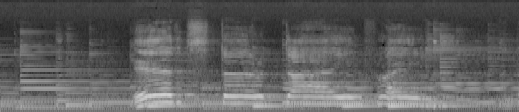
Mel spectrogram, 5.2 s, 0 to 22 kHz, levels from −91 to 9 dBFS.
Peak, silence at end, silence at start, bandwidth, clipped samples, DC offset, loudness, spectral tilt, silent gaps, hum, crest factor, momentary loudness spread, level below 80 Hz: -4 dBFS; 0 s; 0 s; over 20 kHz; under 0.1%; under 0.1%; -23 LUFS; -4.5 dB/octave; none; none; 18 dB; 15 LU; -54 dBFS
